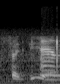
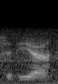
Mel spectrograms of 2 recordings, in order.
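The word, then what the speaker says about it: Cydia: mentioned something called cyia Cy d i a Sadia I think is how it's pronounced all right I'm not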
